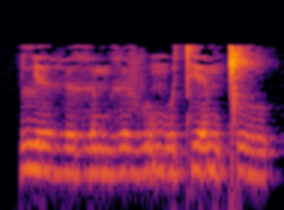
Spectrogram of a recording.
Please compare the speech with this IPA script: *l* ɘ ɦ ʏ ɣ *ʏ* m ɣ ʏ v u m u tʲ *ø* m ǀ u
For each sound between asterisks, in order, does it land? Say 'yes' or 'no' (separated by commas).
no, yes, no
